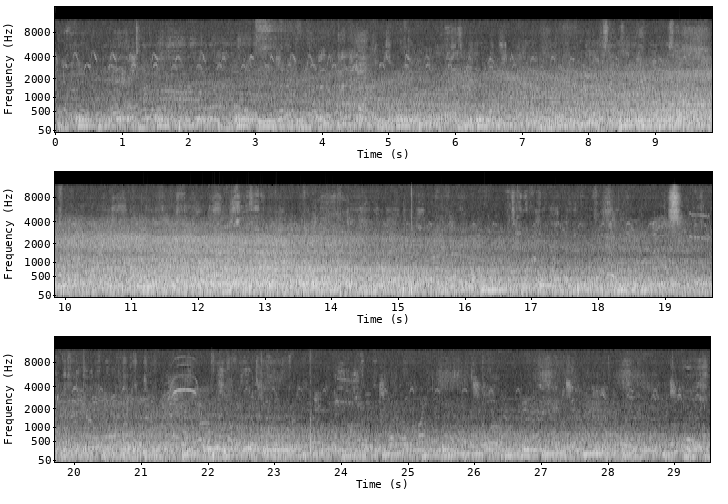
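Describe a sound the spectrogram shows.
Young men talk and shout together outdoors, close by.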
